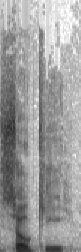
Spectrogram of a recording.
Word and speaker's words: Tsoknyi: Uh, so there's a um, a great Rinpoche named Tsoknyi Rinpoche. Soki Rinpoche is how it's supposed to be pronounced, I think.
